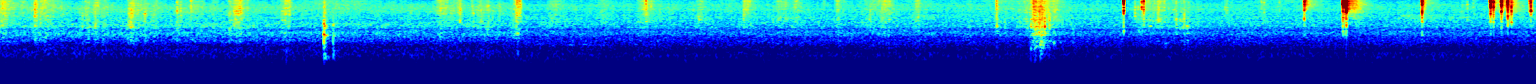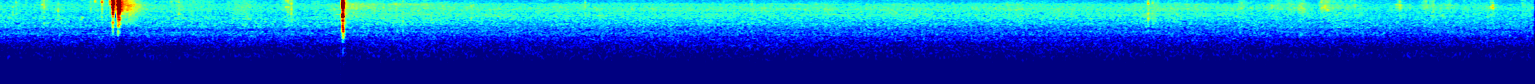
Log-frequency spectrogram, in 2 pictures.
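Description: Dry twigs snapped by hand for kindling: about ten sharp, crisp cracks, most of them bunched in the middle third, over a faint steady hiss of open air.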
